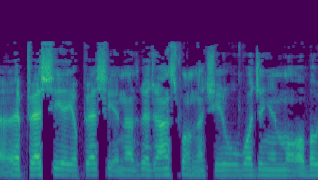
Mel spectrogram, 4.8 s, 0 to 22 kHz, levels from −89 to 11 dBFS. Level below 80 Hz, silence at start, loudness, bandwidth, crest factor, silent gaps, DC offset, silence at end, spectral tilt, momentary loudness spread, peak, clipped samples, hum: -72 dBFS; 0 s; -23 LUFS; 8.8 kHz; 20 dB; none; under 0.1%; 0 s; -1.5 dB/octave; 15 LU; -4 dBFS; under 0.1%; none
